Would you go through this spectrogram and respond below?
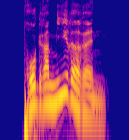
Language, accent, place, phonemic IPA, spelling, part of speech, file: German, Germany, Berlin, /pʁoɡʁaˈmiːʁɐʁɪn/, Programmiererin, noun, De-Programmiererin.ogg
- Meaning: female programmer, one who designs software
